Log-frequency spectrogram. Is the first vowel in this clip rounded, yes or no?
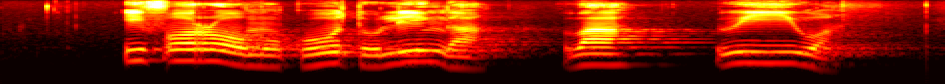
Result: no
